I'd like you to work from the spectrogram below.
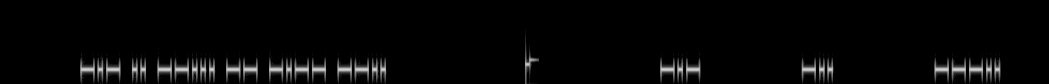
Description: Morse code, heard as a keyed tone, about 28 wpm, spaced as for 16 wpm, 700 Hz. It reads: KI7MYZ KD8
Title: USA Call Signs - 8x Character Spacing - 28wpm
